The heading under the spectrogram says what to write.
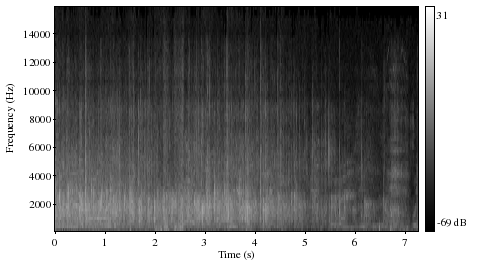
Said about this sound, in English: Oh, come on and clap your hands a little bit louder for the King. Come on and lift your voices a little bit louder for the King.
